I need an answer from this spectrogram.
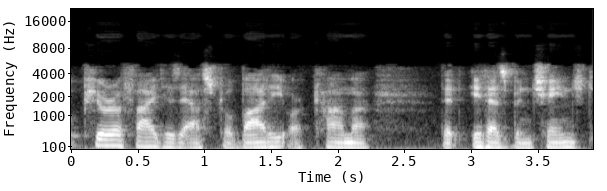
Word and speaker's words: Kama: Readers aside, and I am pronouncing that correctly, or at least not the word karma, it's the word Kama, K-A-M-A, just for clarification there, and of readers aside.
